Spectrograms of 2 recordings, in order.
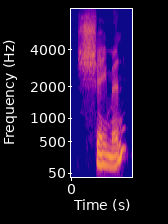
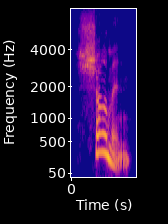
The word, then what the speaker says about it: shaman: Some people say shaman, and some people say shaman. So, shaman, I found out, is the US or the American pronunciation, where shaman is the British English pronunciation. Both are correct if you do hear people say that.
